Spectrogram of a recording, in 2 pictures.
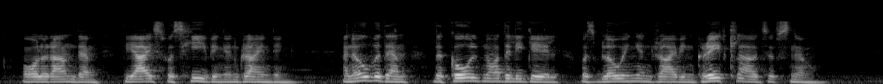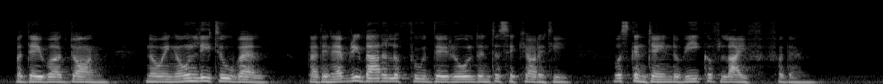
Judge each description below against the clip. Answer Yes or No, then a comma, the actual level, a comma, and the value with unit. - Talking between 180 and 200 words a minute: No, average, 170 wpm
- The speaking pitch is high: No, low, 125 Hz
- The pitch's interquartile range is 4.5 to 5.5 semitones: No, average, 2.8 semitones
